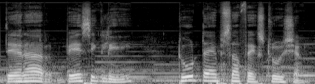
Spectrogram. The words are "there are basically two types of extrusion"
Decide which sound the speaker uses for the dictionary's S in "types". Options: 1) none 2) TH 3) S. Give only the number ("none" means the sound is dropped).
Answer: 3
